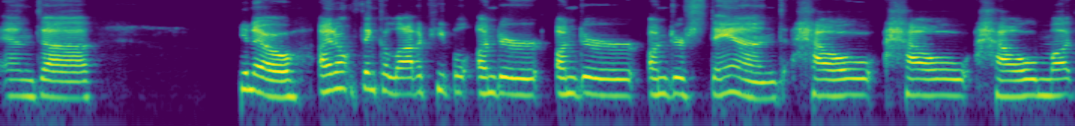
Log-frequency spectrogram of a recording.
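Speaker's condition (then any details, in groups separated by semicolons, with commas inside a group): Stuttering; mild to moderate stuttering, about one year of past speech therapy; stutter relatively easy to hide, past years of avoidance, word substitution, exhausting word planning; repeated sounds, repeated words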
